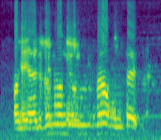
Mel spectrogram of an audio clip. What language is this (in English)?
Kannada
